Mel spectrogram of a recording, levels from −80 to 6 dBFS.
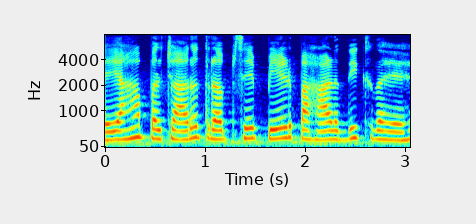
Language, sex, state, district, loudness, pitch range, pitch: Hindi, female, Jharkhand, Garhwa, -14 LUFS, 230-265 Hz, 245 Hz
